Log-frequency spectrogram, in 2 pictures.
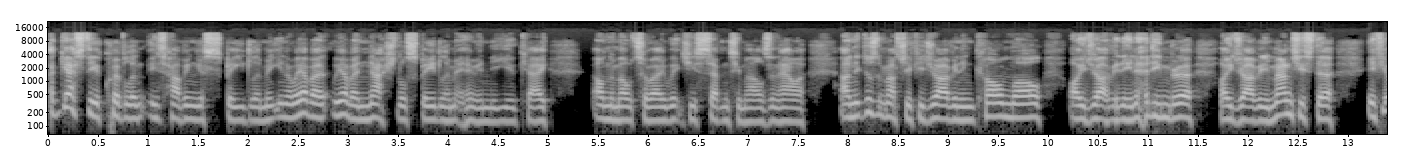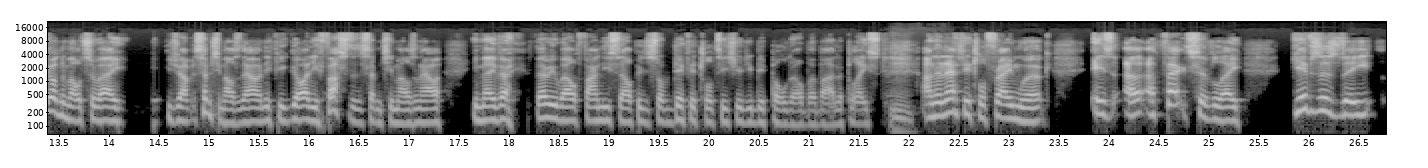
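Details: Adult male speaker; normal speech.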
